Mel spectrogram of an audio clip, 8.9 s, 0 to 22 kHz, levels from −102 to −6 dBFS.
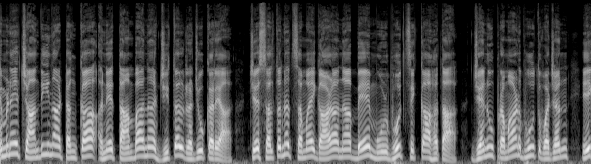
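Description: No audible technical fault turns up anywhere in this recording of speech.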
